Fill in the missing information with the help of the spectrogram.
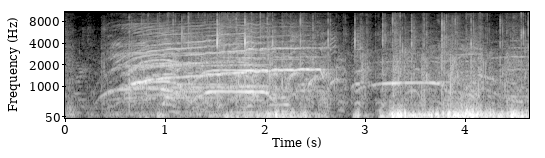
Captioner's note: audience cheering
